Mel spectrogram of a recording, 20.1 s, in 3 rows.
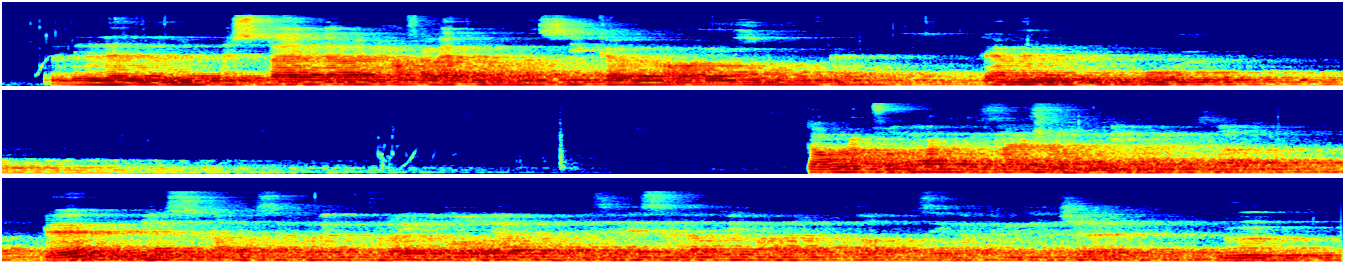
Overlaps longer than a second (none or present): present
